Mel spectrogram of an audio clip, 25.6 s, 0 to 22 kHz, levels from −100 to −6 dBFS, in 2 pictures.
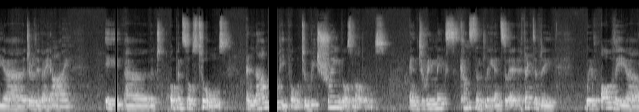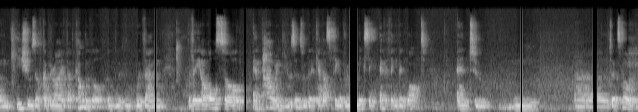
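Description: Blocks of digital silence cut the audio seven times: roughly 43 ms holes at 2.30, 15.87, 17.66 and 23.19 s, an 85 ms hole at 24.64 s, and longer dropouts of about 170 ms at 5.38 s and 150 ms at 19.78 s. Each cuts out and back abruptly, with no fade. The 43 ms blocks and their multiples fit 2048-sample buffers at 48 kHz not being filled in time.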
